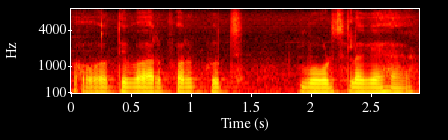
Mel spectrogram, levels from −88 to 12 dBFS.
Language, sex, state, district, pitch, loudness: Hindi, male, Uttar Pradesh, Saharanpur, 115 Hz, -18 LUFS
